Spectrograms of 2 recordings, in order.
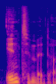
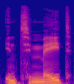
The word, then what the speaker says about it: Intimate: Intimate heißt ihre neue Serie. Und ehe Sie nun einschreiten und sagen, Moment, das englische Wort, das der Serie den Titel gibt, spricht man doch intimate aus, nicht intimate.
